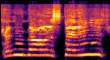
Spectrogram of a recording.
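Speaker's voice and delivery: put-on very thick Filipino accent, yelled high and loud. Retelling a boot camp instructor's favourite line: imitating thick Filipino accent. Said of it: "he's got a very thick Philippine accent".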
